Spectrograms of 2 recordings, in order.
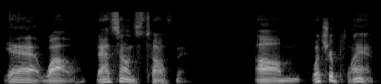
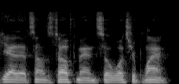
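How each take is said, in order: First: Flat monotone with no feeling. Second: Caring, engaged delivery; empathetic. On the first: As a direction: say it flat, uncaring, slowly. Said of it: "It's just flat all the way through". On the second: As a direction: sound like you actually care. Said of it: "That sounds a lot different than". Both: Shown as a demonstration.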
